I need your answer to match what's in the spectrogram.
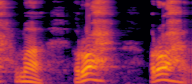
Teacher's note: আর রহ এই হা হচ্ছে গলার মাঝখান থেকে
